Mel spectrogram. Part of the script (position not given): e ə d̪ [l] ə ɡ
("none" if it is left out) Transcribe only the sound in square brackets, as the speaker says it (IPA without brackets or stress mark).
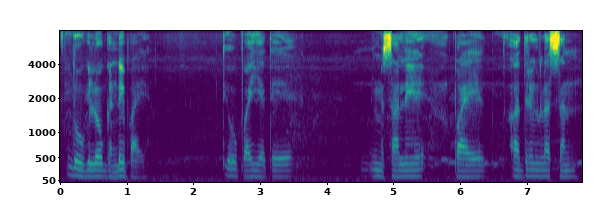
ɾ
